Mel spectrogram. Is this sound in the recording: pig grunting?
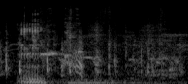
yes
